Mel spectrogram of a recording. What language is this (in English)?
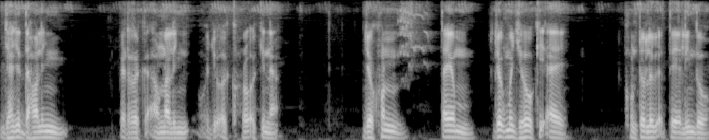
Santali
